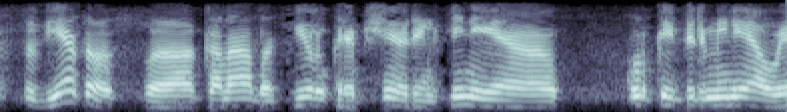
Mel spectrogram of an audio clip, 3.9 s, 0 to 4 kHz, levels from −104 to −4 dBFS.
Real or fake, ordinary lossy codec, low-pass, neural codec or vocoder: fake; AAC, 32 kbps; 3.6 kHz; codec, 44.1 kHz, 3.4 kbps, Pupu-Codec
